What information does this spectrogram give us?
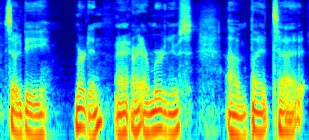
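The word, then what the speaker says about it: Myrddin: But in Welsh, u Min is spelled M Y R D I N. So Min, the two D's make a th sound in Welsh.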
